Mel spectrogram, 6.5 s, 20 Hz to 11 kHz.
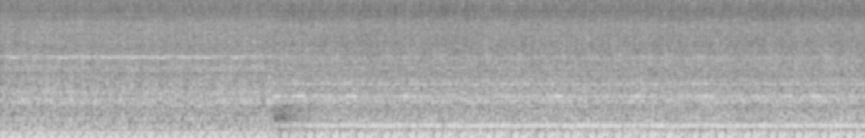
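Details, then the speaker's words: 2008 GXP, almost 150,000 miles, starting and idling: steady mid-pitched whine holding constant over the idle, like a failing power steering pump; failing alternator putting out 13–13.5 V instead of about 14, with burning electrical smell. "alternator makes kind of a whining sound almost sounds like a power steering pump going out"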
